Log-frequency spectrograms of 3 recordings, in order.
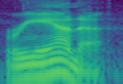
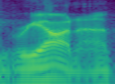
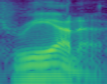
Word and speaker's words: Rihanna: Rihanna pronounces her name Rihanna. We all say, Americans say Rihanna, but it's Rihanna.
